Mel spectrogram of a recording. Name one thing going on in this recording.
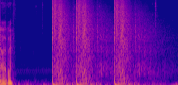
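A revolver fires two loud shots.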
